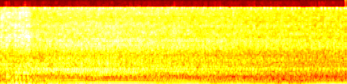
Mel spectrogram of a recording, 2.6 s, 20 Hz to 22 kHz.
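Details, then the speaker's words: Classic Ford Focus 1.8 four-cylinder petrol, hot, engine light on, lacking power: heavy lumpy uneven idle with shaking from misfires in cylinders 1 and 3; water found in the coil wells damaging the ignition coils. "现在可以看到这个发动机在叫杆然后整个车也抖得厉害所以说刚才加油门的话通通通通没劲然后上个坡都费劲啊现在的状态就是整个发动机特别抖主要报的一缸和三缸"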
